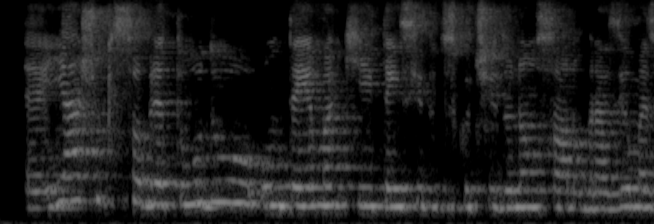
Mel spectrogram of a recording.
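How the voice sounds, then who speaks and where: A woman with a Minas Gerais accent speaks at a fairly high pitch. Her intonation is fairly even, and audible room echo surrounds her. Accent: Minas Gerais accent, unchanged. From Minas Gerais, Brazil. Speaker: healthcare executive, panelist. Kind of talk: panel debate self-introduction. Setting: online event.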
